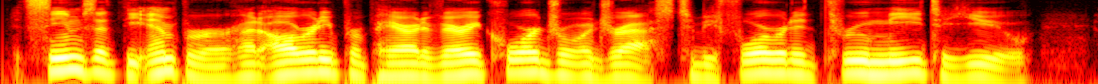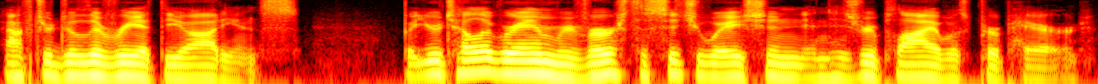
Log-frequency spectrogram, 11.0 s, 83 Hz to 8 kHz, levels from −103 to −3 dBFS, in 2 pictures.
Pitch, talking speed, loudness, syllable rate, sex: 130 Hz, 190 wpm, -18 LUFS, 6.1 syllables/s, male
